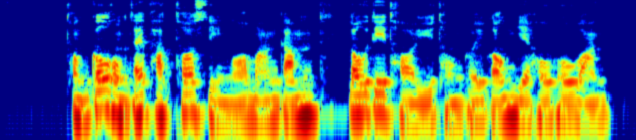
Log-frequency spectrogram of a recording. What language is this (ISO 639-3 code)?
yue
